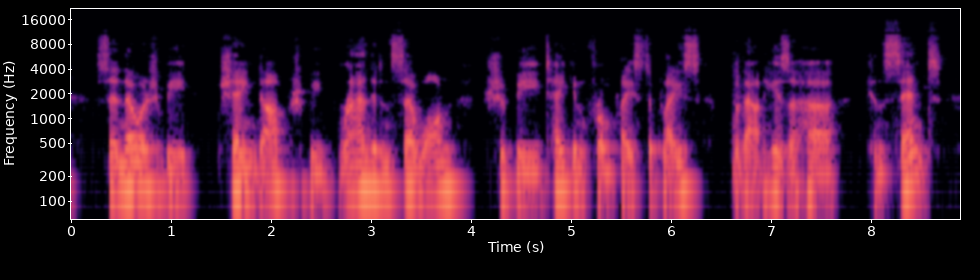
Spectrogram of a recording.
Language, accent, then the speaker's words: English; Ireland; o everyone … from Ireland.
